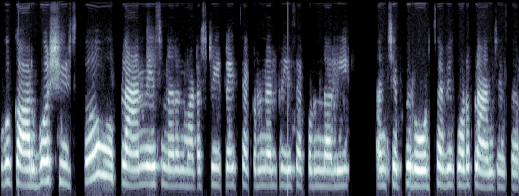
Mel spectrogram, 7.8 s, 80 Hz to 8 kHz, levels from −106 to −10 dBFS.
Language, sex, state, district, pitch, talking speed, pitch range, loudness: Telugu, female, Andhra Pradesh, Visakhapatnam, 250 Hz, 170 wpm, 235-270 Hz, -16 LUFS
